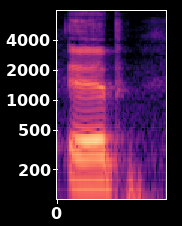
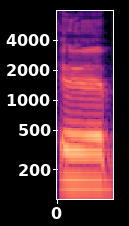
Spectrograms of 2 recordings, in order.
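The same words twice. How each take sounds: First: The word is said the American way. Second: The word is said the British way. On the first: "In America, you say herb" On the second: "in Britain, you tend to say herb"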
